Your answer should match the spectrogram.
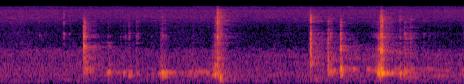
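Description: Cap being fitted and screwed onto a clear bottle of water: a run of light clicks and taps, more of them toward the end.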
